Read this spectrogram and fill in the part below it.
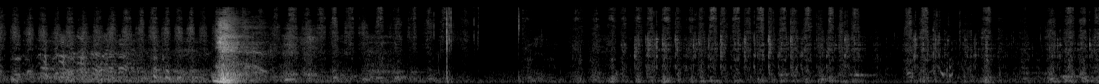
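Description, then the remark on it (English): A hand saw rasps steadily through a wooden log in quick, rhythmic strokes, with one sharp thump early on and a brief pause before the sawing resumes. “Some of you guys make this look so easy. We have a chainsaw.”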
